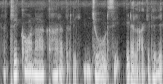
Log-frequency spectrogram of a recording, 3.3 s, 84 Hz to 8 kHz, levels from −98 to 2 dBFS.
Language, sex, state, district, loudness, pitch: Kannada, male, Karnataka, Mysore, -17 LUFS, 140 Hz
